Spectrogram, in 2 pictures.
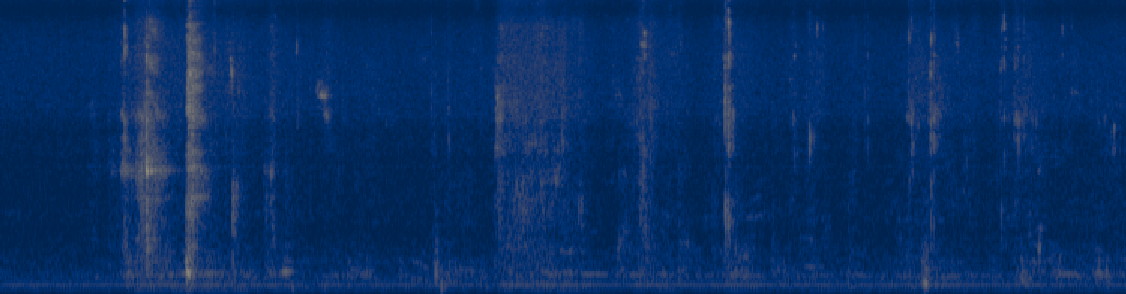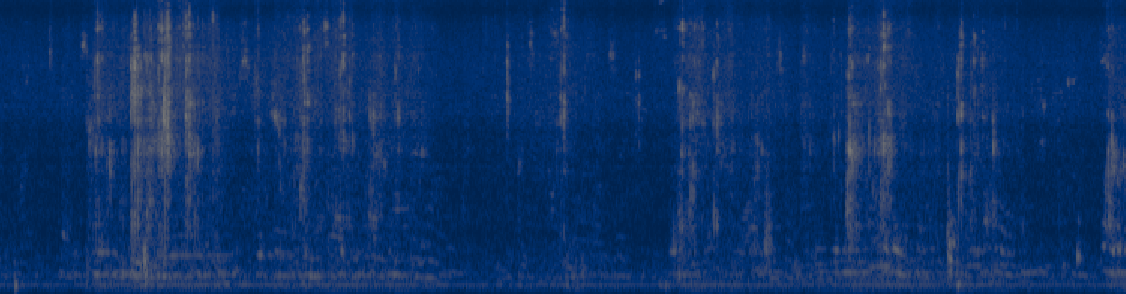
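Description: Quiet lecture-room sound while students answer a poll: scattered clicks and rustling, faint murmuring voices that swell a few times, and a steady low hum.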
